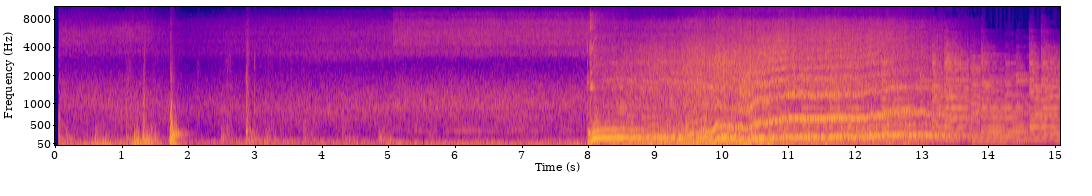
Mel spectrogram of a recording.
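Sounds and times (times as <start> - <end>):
steady hiss: 0.1 - 13.8
quadcopter motors whining: 2.8 - 13.7.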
